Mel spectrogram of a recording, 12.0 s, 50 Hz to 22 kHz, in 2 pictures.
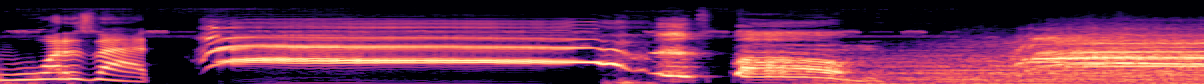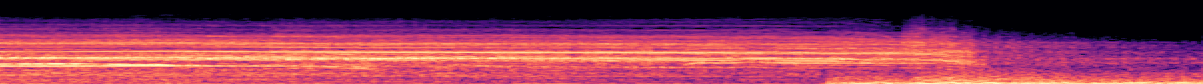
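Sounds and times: deep rumble: 0:10.2 - 0:12.0.

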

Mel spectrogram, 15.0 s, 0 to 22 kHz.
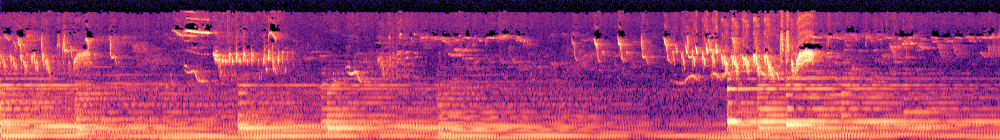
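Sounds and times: bird chirps: 0:00.0 - 0:15.0
calm music of sustained chords: 0:00.0 - 0:15.0.

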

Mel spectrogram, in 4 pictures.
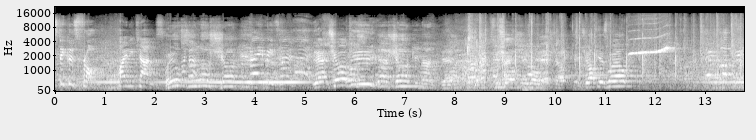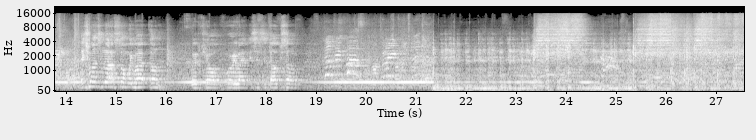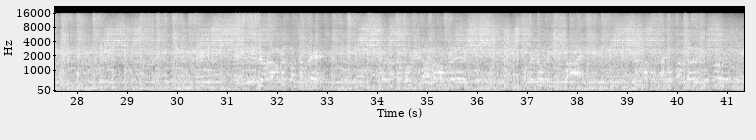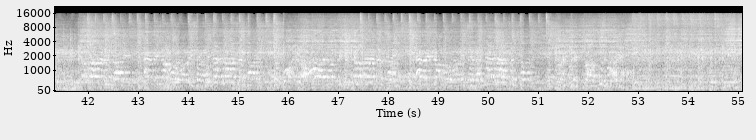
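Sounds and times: distorted electric guitar: 0:00.0 - 0:06.0, 0:16.0 - 0:55.0
bass guitar: 0:18.8 - 0:55.0
punk rock band playing: 0:18.8 - 0:55.0
drums: 0:20.9 - 0:55.0
person singing: 0:31.5 - 0:33.1, 0:33.7 - 0:38.3, 0:39.0 - 0:41.2, 0:41.8 - 0:53.0.

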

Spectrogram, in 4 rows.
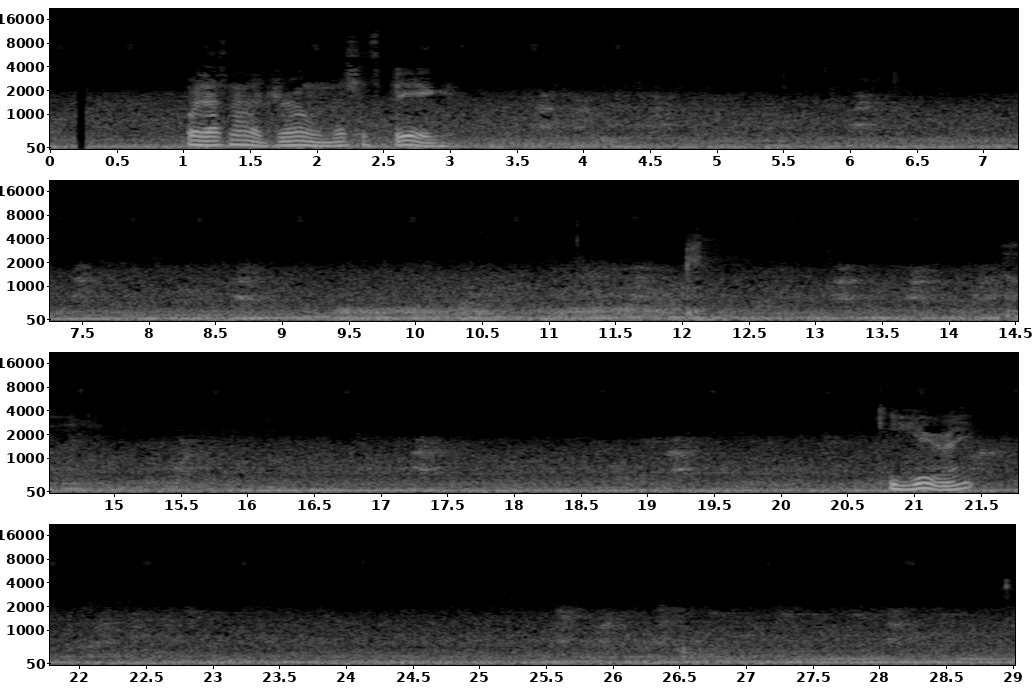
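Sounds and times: distant low hum: 0:00.0 - 0:29.0.

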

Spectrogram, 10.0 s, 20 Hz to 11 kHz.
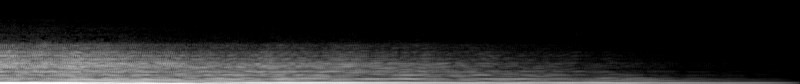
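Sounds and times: distorted electric guitar chord: 0:00.0 - 0:09.8.

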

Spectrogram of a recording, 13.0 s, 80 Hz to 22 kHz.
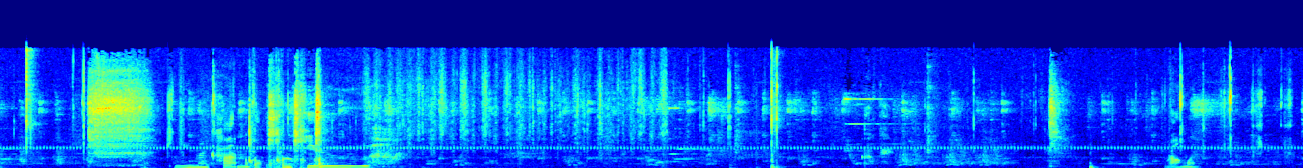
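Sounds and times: faint high whine: 0:00.0 - 0:13.0.

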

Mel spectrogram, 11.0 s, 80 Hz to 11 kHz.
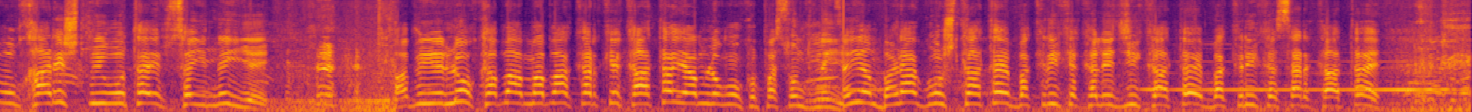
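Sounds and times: motor vehicle rumbling: 0:00.0 - 0:11.0
man talking: 0:02.9 - 0:11.0
faint voices: 0:05.9 - 0:11.0.

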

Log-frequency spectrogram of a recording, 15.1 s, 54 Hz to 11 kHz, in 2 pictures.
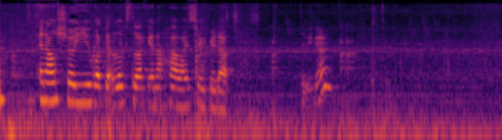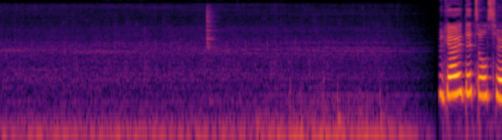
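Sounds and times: curry sizzling in a pan: 0:00.0 - 0:14.1.

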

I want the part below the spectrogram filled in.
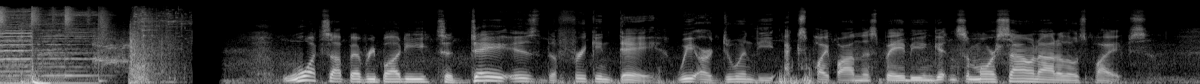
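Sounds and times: crashing burst like shattering glass: 0:01.2 - 0:02.0
man speaking: 0:02.8 - 0:11.6.

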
